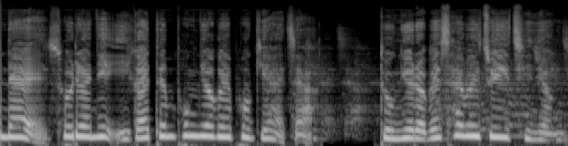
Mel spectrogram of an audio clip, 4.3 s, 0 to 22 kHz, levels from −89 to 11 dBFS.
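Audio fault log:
throughout: channel delay (comb filtering). One channel runs late by about 3 ms, and the two are summed to mono. Whatever both channels share cancels at evenly spaced frequencies. The first notch sits around 150 Hz. Further notches follow roughly every 330 Hz up the spectrum. These notches never move. That fixed pattern gives the speech its hollow, phasey colour from start to finish.
2.13 s to 4.27 s: feedback echo between two devices. From 2.13 s to the end, the speech comes back roughly 0.4 s later. It sounds like a second device in the same room playing the call aloud. Its microphone then picks that sound up again. Each echo canceller only removes what its own device plays, so the loop survives. The returns peak at about 26 dB below the speech and sound thin and ringing.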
